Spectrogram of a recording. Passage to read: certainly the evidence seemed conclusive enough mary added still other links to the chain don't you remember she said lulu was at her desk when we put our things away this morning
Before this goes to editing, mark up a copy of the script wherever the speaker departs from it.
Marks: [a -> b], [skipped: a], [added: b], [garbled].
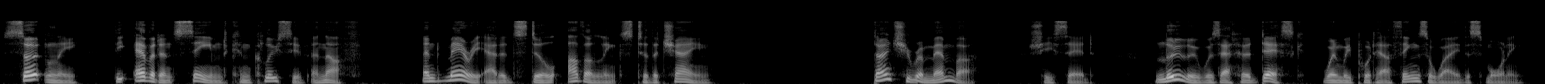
certainly the evidence seemed conclusive enough [added: and] mary added still other links to the chain don't you remember she said lulu was at her desk when we put our things away this morning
